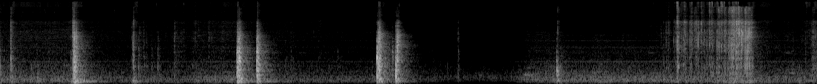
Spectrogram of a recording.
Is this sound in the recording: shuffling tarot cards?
yes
